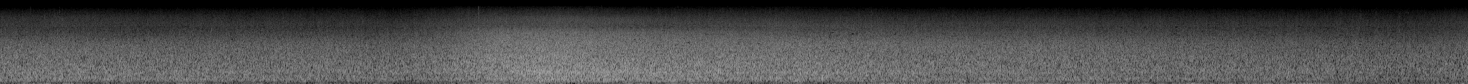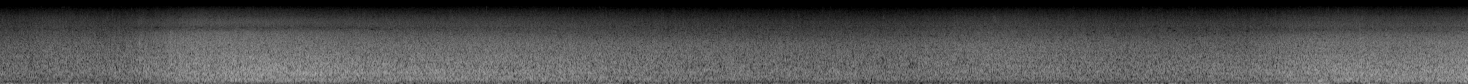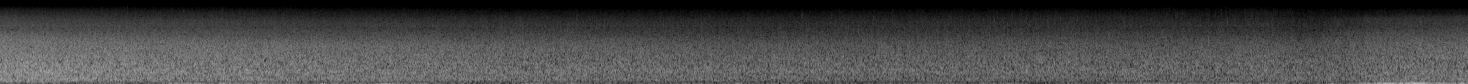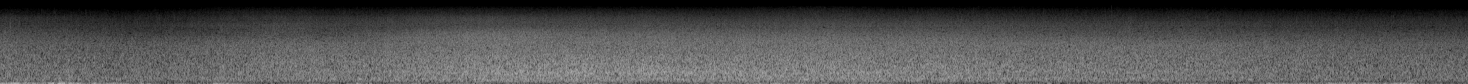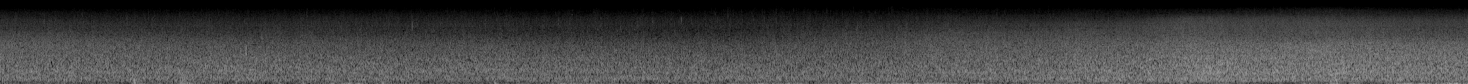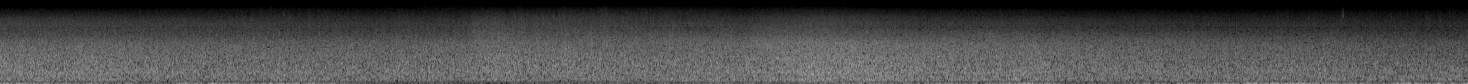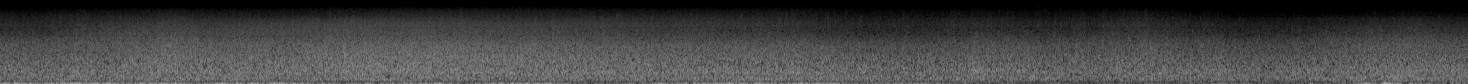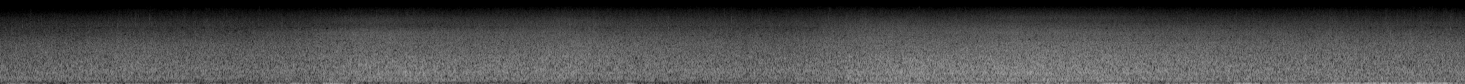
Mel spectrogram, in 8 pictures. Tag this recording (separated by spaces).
field-recording flickr oceansurf scotland waves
